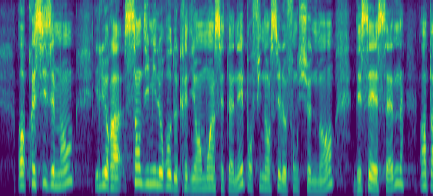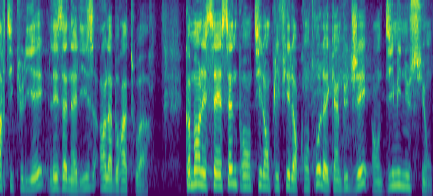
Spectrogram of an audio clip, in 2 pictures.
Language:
French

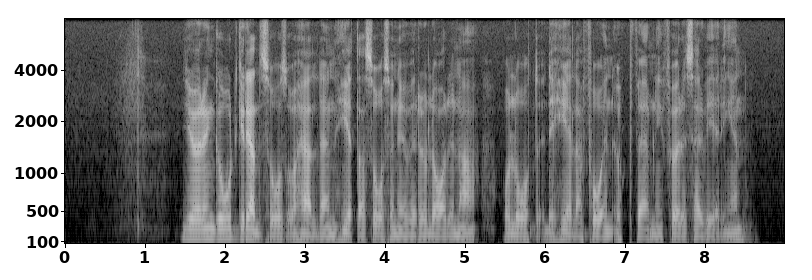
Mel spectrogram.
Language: Swedish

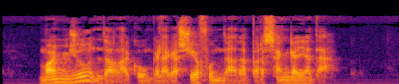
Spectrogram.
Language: Catalan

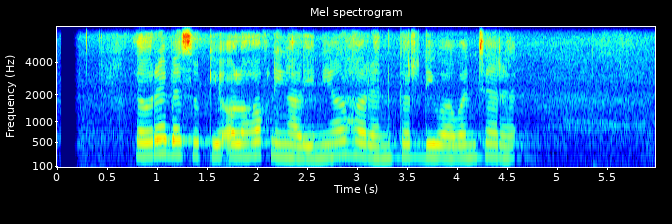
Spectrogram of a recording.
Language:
Sundanese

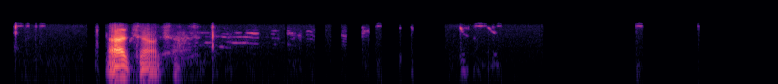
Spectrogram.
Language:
Santali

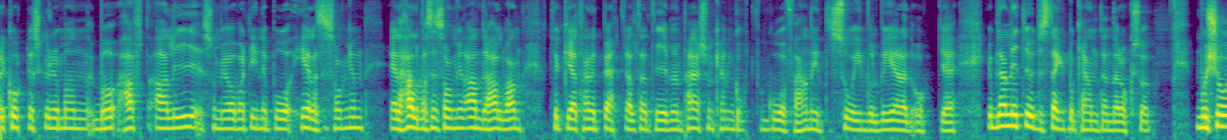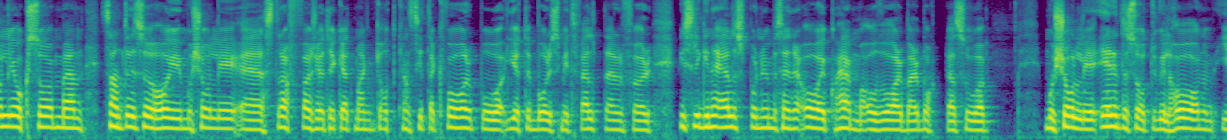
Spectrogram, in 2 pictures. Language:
Swedish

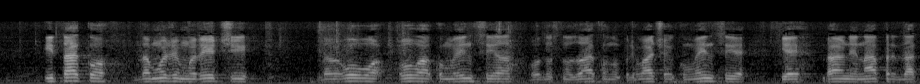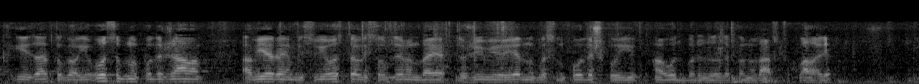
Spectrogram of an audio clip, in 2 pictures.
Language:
Croatian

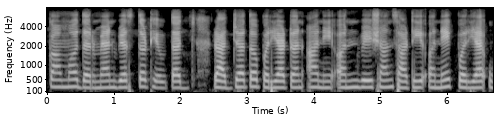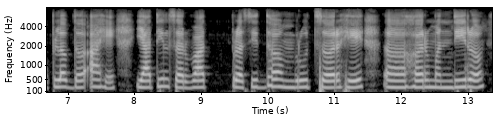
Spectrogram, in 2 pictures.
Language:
Marathi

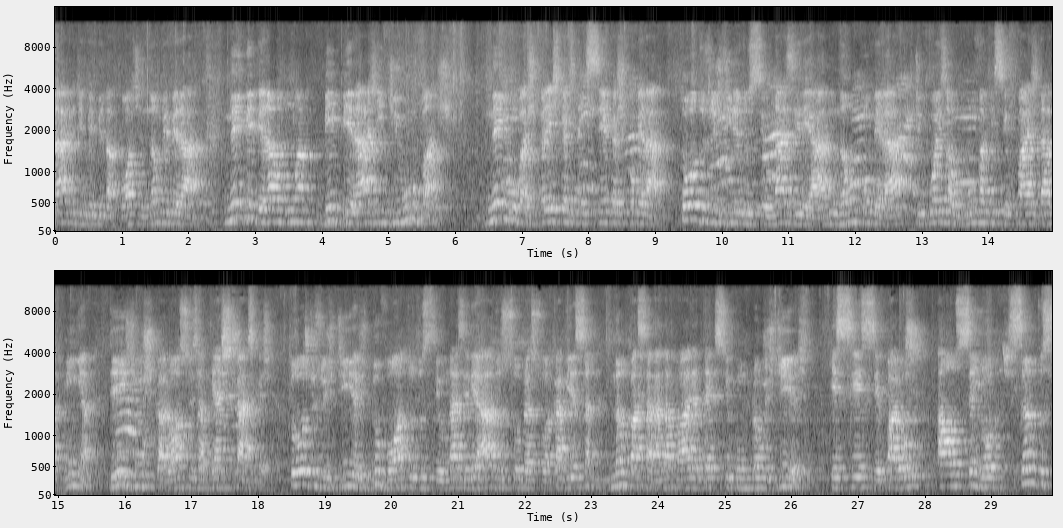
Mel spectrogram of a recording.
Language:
Portuguese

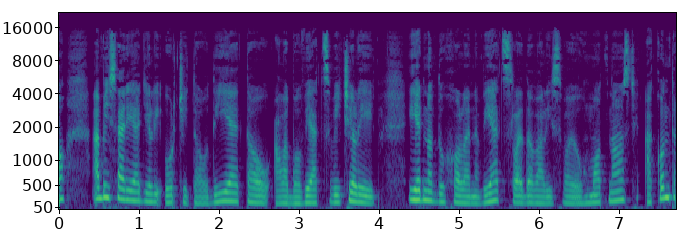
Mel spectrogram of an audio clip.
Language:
Slovak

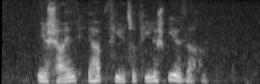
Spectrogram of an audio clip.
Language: German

